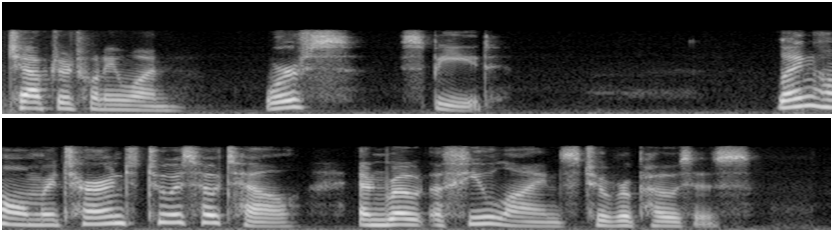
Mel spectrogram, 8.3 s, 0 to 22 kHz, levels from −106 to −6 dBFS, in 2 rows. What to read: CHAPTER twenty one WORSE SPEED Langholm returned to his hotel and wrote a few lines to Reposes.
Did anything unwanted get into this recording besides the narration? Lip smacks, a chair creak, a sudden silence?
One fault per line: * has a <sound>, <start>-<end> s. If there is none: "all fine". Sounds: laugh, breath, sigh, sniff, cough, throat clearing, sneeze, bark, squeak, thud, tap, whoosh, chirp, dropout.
all fine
